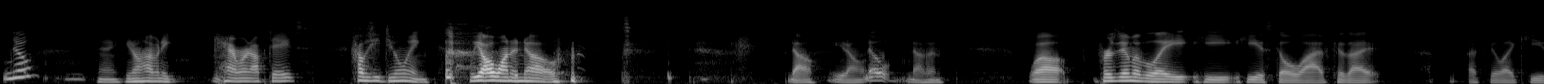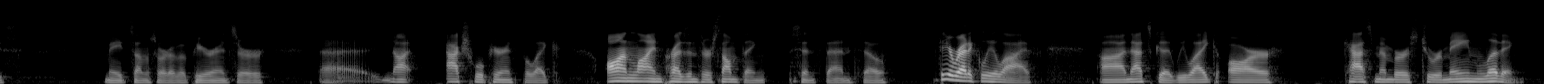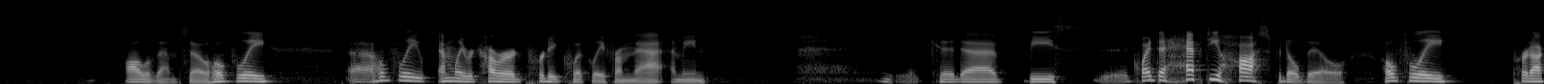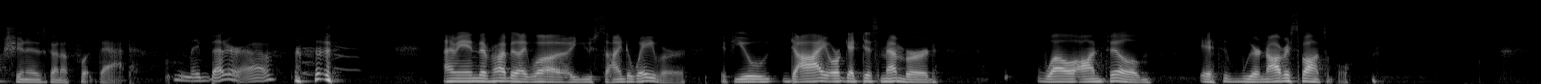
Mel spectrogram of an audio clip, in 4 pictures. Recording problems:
muffled; slightly; fading above 3.5 kHz

